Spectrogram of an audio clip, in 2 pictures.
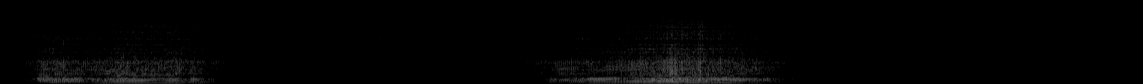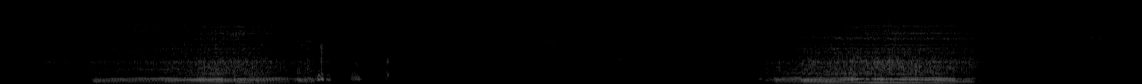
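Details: A sleeping dog, Jack, snores loudly on each breath in, with quieter breaths out, about nine cycles a minute, while dreaming.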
